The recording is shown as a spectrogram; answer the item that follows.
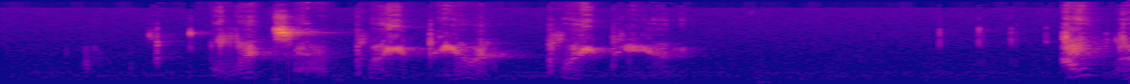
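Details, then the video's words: Pet male budgerigar perched on its owner's shoulder, talking in a rapid, chattering run of high scratchy syllables with whistled notes, fading to a pause, then one loud harsh burst at the end; indoors. "the budgie talks to me on my shoulder"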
